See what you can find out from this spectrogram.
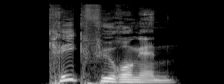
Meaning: plural of Kriegführung
- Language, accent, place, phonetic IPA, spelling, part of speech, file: German, Germany, Berlin, [ˈkʁiːkˌfyːʁʊŋən], Kriegführungen, noun, De-Kriegführungen.ogg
